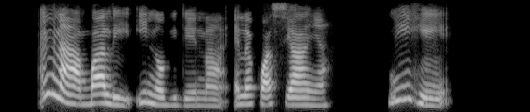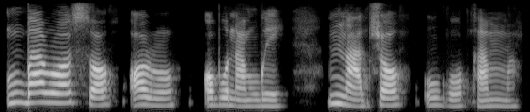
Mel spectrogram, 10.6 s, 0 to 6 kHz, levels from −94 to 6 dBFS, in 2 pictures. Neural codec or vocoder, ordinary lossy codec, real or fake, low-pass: codec, 16 kHz, 4 kbps, X-Codec, HuBERT features, trained on balanced general audio; none; fake; 5.4 kHz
